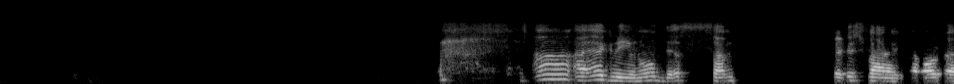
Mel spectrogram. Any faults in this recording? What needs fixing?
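AMR wideband (HD Voice) codec damage runs throughout the speech. It sounds heavily rough and raspy, pointing to the lowest AMR-WB mode, around 6.6 kbit/s, where the pulse-excited vocal tract model is starved of bits. Nothing remains above 7.5 kHz. To prevent it, carry the call at 12.65 kbit/s or higher, or use a higher-quality codec on that link.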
